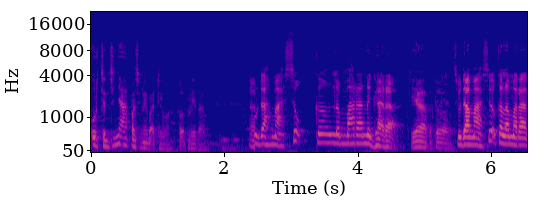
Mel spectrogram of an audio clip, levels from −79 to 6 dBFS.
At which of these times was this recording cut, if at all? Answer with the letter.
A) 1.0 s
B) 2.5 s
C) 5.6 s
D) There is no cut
B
